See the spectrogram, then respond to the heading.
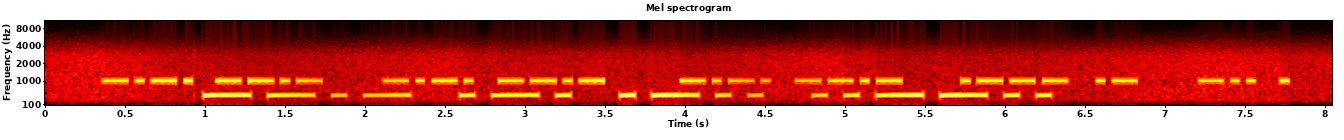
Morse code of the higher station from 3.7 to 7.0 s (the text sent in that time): CQ JA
